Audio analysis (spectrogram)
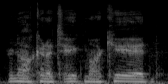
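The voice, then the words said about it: Bad impression of an actor's voice. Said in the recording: “That's a bad Nick Cage impression.”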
